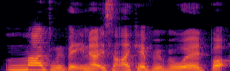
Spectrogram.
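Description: A young Yorkshire woman from England chats casually as a podcast guest, laughing often and swearing freely. Her mid-range voice moves at a quick pace, and the recording sounds muffled.

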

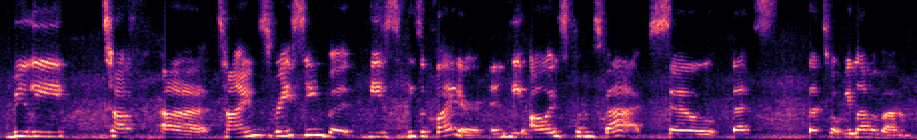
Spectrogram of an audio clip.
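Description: A woman's voice: a little high, lively intonation, slow pace, a bit bright, slight background noise, rough recording. A woman in her fifties telling personal stories in a conversational way as an interview guest. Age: 50s. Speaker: guest, cycling team staff.

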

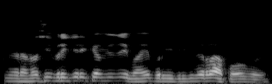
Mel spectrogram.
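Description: A young man hosting a casual podcast chat, telling animated stories full of swearing. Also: fairly high pitch, fast talker, narrow, tinny audio. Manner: animated crude storyteller, swears a lot. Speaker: podcast host.

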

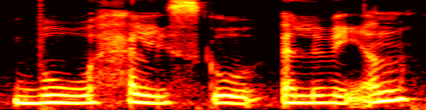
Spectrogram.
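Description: A young woman in her twenties, a podcast co-host recovering from a cold, chatting casually with many hesitations. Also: mid-range voice. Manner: hesitant, many fillers, trails off softly. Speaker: podcast co-host, psychology student. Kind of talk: casual chat.

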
